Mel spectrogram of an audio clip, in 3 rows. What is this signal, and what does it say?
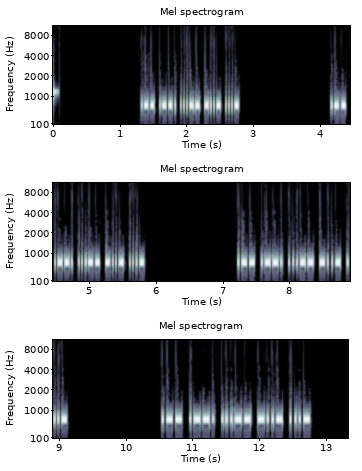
Morse code, heard as a keyed tone, about 44 wpm, 700 Hz. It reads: WP3XV WP3XV WP3XV WP3XV
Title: Speed Racing - USA 2x2 Call Signs 35wpm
